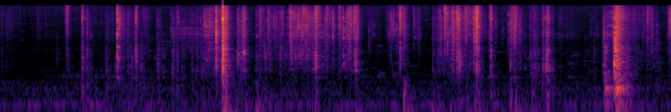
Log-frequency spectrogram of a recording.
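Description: Clear plastic shrink-wrap being torn and crumpled off a trading-card box: irregular crinkling and crackling with small clicks. The two loudest crinkles come about three seconds in and about a second before the end.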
